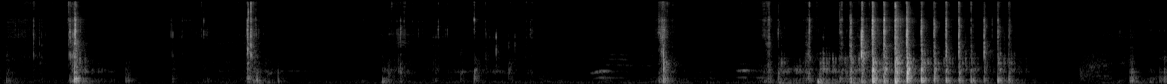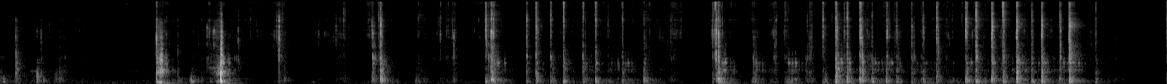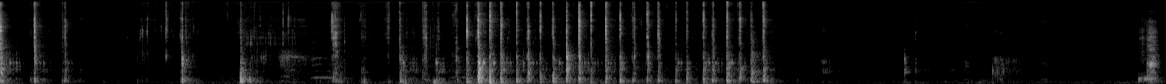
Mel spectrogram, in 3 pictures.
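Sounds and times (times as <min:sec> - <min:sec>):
slime crackling and popping: 0:13.3 - 0:31.0.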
